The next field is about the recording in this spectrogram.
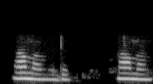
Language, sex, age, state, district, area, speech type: Kannada, female, 18-30, Karnataka, Bellary, urban, conversation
